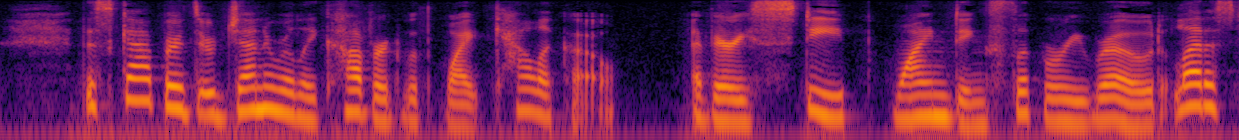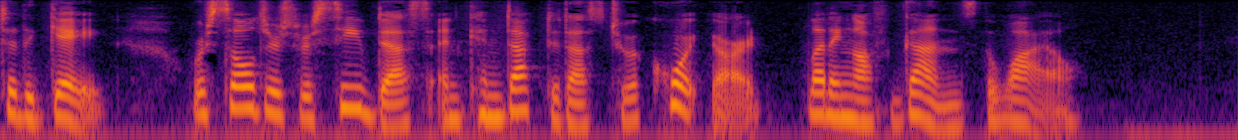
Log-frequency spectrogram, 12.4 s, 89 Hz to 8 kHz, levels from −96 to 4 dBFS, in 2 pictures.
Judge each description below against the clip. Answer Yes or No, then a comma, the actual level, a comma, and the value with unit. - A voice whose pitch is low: No, medium, 185 Hz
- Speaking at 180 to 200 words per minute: No, average, 165 wpm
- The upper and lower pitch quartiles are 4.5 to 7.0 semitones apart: Yes, average, 4.8 semitones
